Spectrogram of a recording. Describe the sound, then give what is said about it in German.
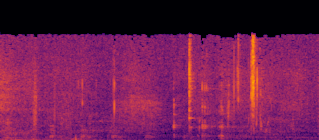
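A few light glass clinks in a toast, spaced irregularly and fairly quiet, with soft thumps and small tabletop clatter. No one speaks. “Haben wir schon angestoßen?”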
